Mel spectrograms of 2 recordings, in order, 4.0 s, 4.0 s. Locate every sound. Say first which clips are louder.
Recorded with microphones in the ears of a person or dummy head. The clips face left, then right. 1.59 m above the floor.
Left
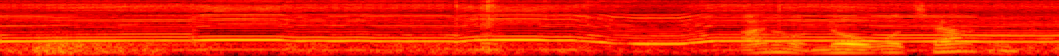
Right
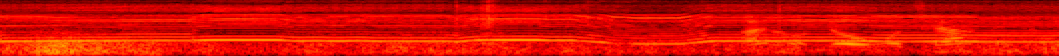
0.0 s a machine running: left 4 dB; 65° left (ahead or behind)
2.8 s a man speaking: left 7 dB; 55° left (ahead or behind)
